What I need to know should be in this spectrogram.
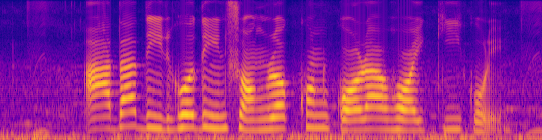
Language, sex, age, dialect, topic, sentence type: Bengali, female, 36-40, Standard Colloquial, agriculture, question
